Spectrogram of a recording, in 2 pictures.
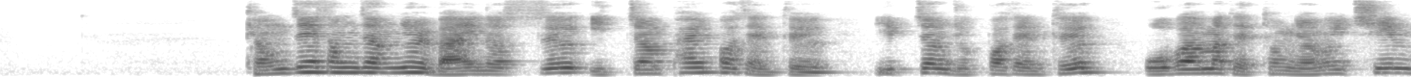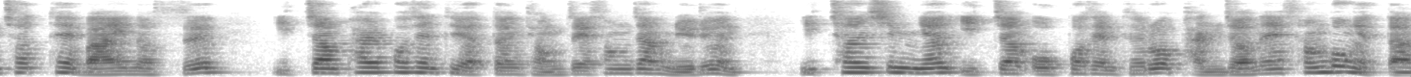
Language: Korean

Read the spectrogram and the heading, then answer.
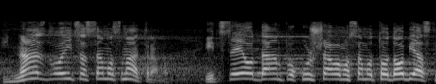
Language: Serbian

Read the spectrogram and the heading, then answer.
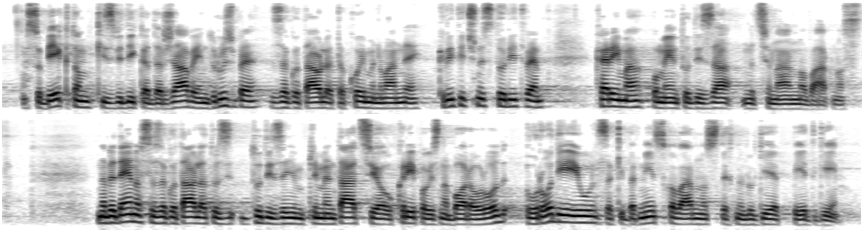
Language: Slovenian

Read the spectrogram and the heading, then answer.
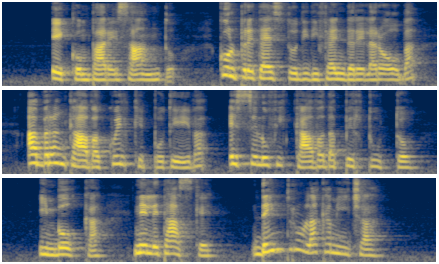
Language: Italian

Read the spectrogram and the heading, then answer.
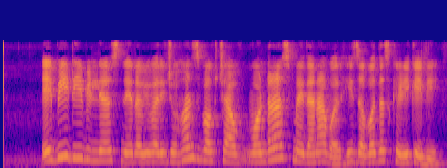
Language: Marathi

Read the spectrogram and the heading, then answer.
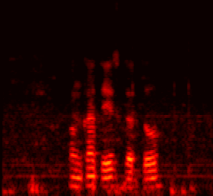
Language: Urdu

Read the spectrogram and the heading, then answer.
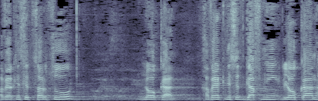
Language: Hebrew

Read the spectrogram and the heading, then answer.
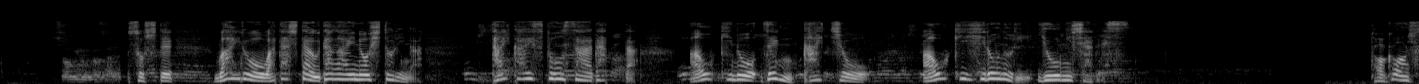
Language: Japanese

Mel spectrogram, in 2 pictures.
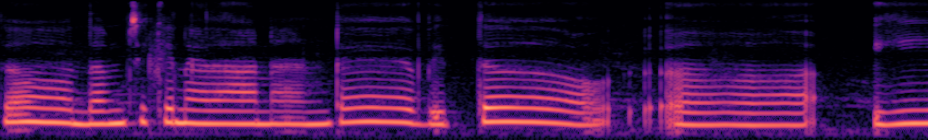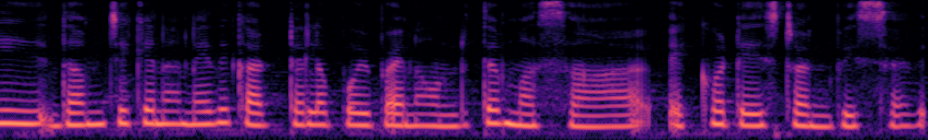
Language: Telugu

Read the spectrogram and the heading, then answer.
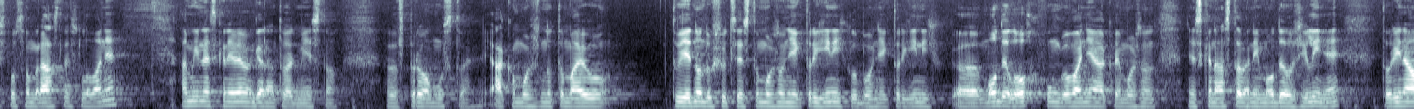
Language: Slovak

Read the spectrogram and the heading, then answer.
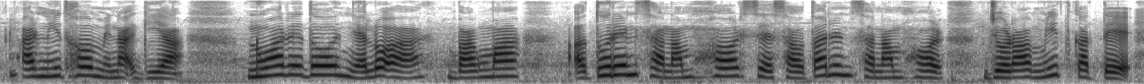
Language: Santali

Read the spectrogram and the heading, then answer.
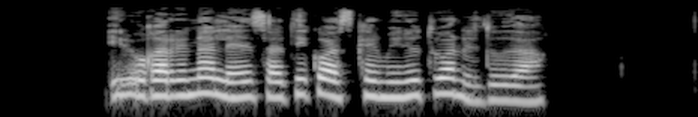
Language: Basque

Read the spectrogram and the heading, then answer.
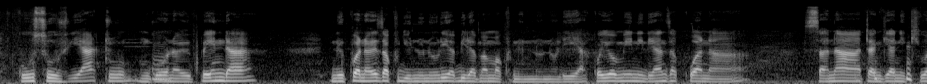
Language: Swahili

